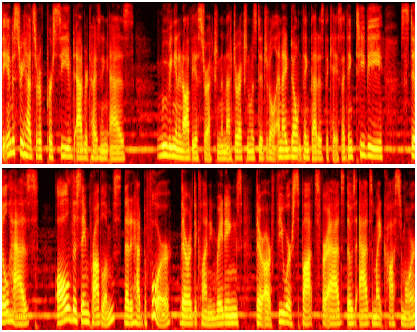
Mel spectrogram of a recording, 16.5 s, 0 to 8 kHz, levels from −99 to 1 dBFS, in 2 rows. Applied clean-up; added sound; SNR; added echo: none; Musical instrument; 16 dB; none.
